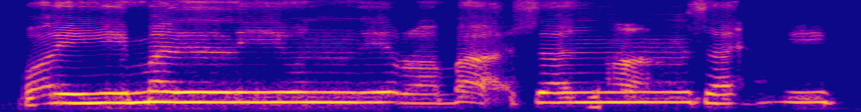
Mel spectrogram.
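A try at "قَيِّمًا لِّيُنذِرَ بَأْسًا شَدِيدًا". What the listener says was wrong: Ibu silap yang lain pula. Liyun tu juga panjang dari huruf. Qayyiman liyun panjang dari huruf. Liyunzira.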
